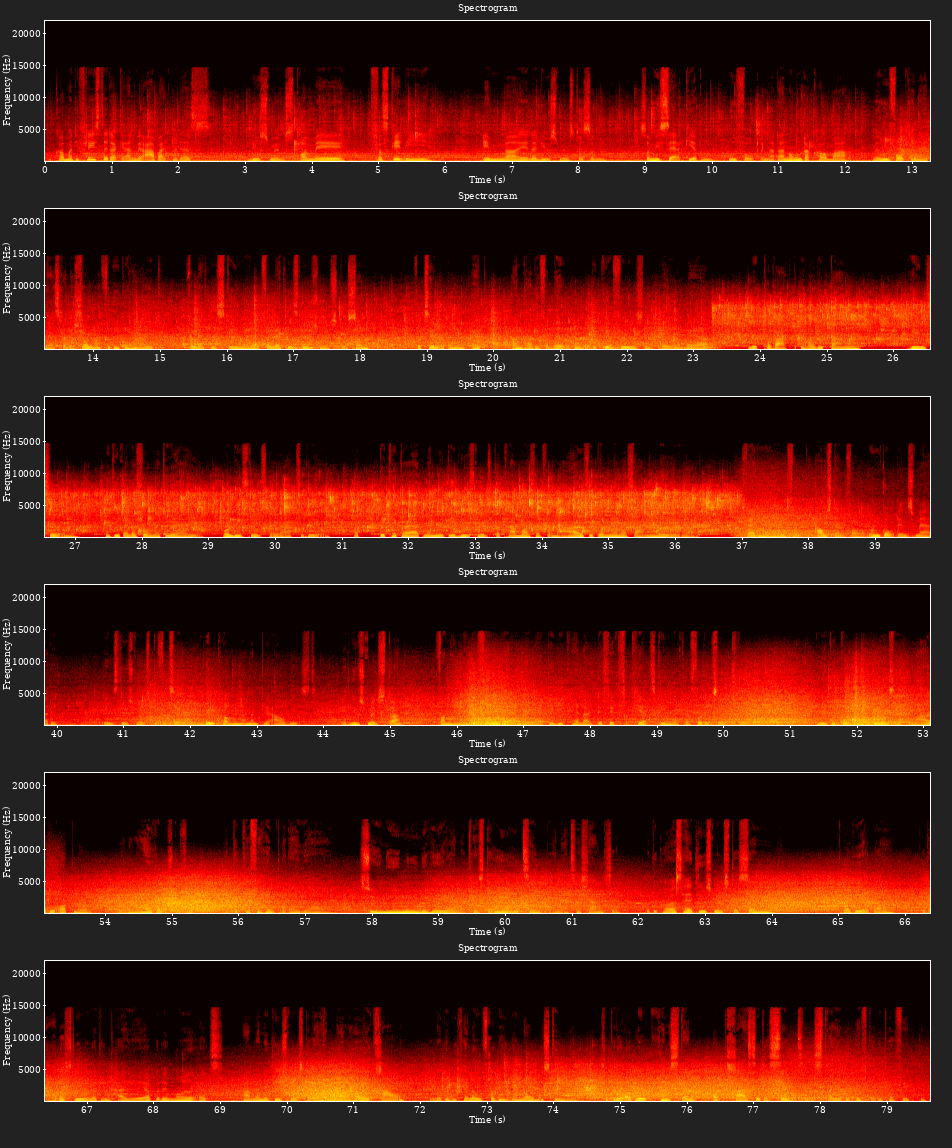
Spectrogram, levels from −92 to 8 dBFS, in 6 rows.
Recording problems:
rain or running water; very loud; throughout; 2 dB above the speech

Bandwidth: 14.5 kHz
